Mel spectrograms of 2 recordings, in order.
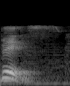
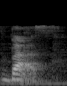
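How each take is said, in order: First: The vowel sounds like 'case'. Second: The vowel sounds like 'cat'. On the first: It names the lowest musical tone. "the lowest tone in music" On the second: It names a kind of fish. "meaning a kind of fish that is eaten"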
